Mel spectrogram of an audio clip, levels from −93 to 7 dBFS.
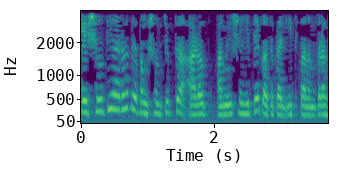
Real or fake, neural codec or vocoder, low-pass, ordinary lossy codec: real; none; 3.6 kHz; none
